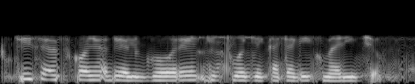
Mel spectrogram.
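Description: Throughout, the speech carries Codec 2 vocoder damage. The decoder rebuilds the voice from sine waves, so it sounds robotic and buzzy and falls silent above 3.8 kHz, with a rate pointing to about 3.2 kbit/s. Unlike band-limiting or waveform-codec smearing, the natural voice texture itself is gone.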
